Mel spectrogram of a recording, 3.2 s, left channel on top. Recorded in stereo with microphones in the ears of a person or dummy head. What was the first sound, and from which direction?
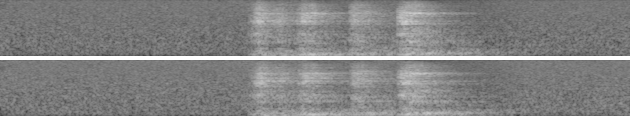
A zipper, 65° left (ahead or behind).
